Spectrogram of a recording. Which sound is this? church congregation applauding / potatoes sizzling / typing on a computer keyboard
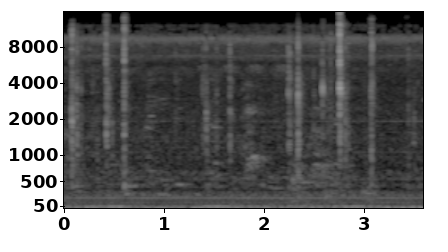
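typing on a computer keyboard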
